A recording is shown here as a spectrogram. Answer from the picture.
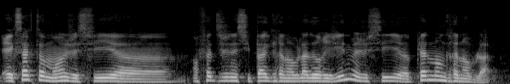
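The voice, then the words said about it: Slight Chilean accent in French. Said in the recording (French): “Il y a un petit accent, tu viens d'où? ... je viens du Chili, je suis chilien aussi”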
